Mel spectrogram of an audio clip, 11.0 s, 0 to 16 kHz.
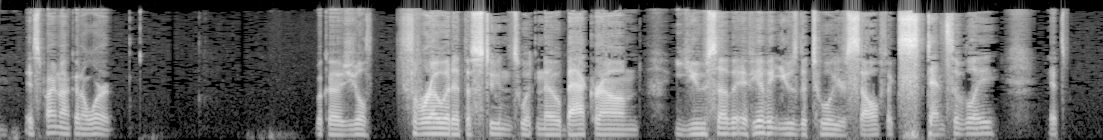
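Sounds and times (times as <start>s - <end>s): person speaking: 0.0s - 1.1s, 3.2s - 10.6s.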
